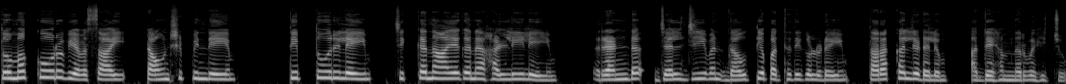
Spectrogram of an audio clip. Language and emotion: Malayalam, neutral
